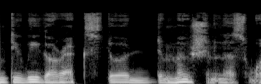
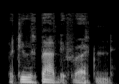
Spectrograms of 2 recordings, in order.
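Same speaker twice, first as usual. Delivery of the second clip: ordinary delivery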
